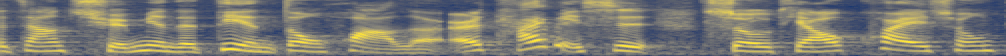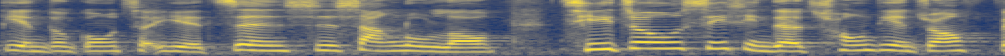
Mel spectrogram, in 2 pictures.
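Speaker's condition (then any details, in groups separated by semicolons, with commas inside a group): No condition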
